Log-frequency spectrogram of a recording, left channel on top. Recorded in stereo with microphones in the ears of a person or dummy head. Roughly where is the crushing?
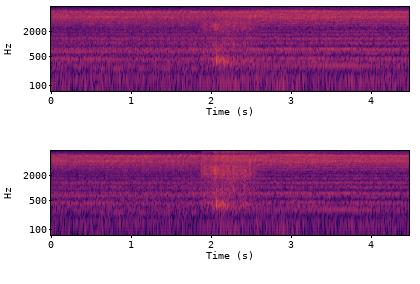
Right.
